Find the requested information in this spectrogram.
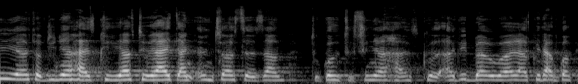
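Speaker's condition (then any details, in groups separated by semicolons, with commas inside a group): Cerebral palsy; therapy started late, at age ten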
